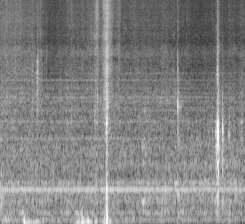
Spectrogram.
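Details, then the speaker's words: Sun Sun HBL hang-on aquarium filter pump: faint steady buzz with a few sharp clicks from air drawn into the impeller, linked to low water level or outlet flow valve opened too far. "This buzzing phenomenon. This buzzing phenomenon.) This noise is due to this amount of water , the amount of water it has pumped out."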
